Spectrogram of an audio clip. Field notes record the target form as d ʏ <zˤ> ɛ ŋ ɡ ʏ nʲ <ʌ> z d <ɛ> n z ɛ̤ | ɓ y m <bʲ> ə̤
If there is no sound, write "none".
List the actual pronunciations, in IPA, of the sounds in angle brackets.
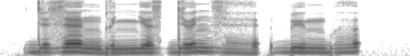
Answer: z, ʌ, ʏ, b

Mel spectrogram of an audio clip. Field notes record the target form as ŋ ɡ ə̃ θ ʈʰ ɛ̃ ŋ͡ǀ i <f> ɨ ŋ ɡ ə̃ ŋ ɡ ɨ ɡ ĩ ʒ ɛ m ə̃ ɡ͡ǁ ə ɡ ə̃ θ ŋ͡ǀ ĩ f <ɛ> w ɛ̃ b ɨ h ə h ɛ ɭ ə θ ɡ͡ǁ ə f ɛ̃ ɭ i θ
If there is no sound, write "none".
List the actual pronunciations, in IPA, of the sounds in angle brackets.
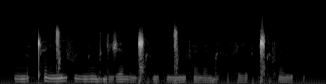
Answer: f, ɛ̃

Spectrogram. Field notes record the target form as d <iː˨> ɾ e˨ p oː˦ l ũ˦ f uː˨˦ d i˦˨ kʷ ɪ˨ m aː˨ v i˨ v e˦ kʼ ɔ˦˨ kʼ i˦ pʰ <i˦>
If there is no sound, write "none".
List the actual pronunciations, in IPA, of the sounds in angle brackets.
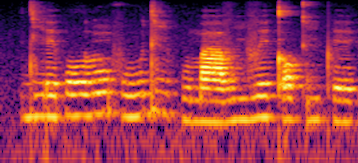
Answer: i˨, e˦

